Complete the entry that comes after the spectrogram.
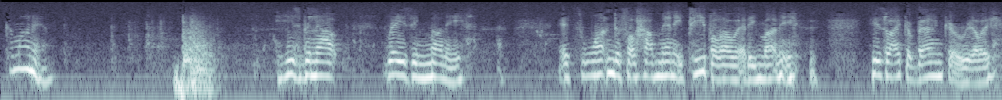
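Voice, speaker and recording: A woman's voice: lowish voice, unhurried, long pauses, slight background noise. An actress playing a wry, bitter wife of a crook, probing as she talks, in a 1970s radio drama. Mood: wry, hospitable. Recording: dull lo-fi old radio recording.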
